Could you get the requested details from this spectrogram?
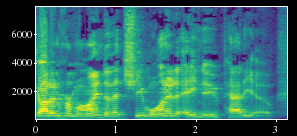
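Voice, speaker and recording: A man speaks in an American accent. His pace is fairly slow. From Texas. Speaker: podcast guest, car enthusiast. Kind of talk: casual interview. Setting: home studio.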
